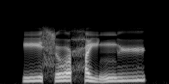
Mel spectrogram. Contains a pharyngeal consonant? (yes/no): yes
